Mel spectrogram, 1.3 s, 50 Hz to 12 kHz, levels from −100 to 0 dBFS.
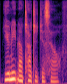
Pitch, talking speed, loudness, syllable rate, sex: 195 Hz, 270 wpm, -17 LUFS, 5.6 syllables/s, female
